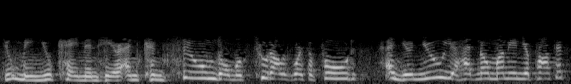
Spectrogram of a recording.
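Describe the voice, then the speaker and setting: An actress playing a stern, principled diner owner, prim and emphatic, scolding in 1970s radio drama style. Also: female voice, a little high, a little fast, close to an everyday voice. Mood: indignant. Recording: thin phone-like old radio, faint noise.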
